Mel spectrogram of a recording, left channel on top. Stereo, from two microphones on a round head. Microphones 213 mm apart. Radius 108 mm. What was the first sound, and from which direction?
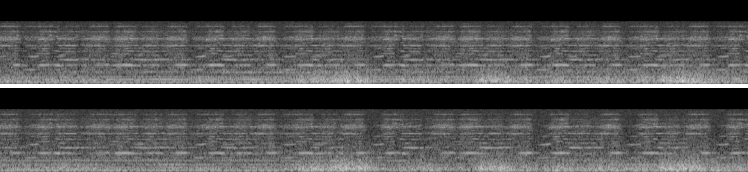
Only background noise.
